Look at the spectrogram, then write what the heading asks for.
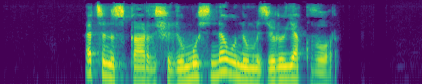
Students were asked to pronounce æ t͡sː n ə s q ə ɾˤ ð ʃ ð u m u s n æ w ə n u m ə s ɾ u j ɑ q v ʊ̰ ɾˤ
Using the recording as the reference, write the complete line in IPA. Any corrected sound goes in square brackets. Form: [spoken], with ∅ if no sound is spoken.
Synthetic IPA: æ t͡sː n ə s q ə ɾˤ ð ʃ ð u m u s n æ w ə n u m ə [z] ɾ u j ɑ q v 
